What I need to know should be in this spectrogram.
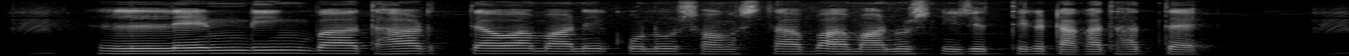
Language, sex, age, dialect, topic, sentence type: Bengali, male, 25-30, Standard Colloquial, banking, statement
